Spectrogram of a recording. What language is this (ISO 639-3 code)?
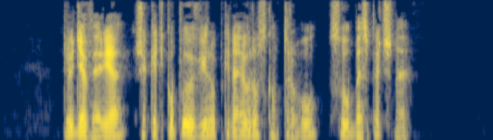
slk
